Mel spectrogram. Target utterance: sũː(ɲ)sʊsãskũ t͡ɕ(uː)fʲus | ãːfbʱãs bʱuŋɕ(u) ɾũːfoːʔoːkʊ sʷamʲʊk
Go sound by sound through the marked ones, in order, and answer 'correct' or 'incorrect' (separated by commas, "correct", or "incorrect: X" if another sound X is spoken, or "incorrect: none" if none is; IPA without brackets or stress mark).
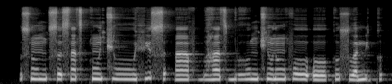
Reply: incorrect: ŋ, correct, incorrect: ũ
